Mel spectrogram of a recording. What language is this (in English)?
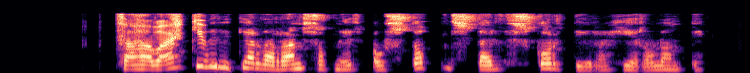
Icelandic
